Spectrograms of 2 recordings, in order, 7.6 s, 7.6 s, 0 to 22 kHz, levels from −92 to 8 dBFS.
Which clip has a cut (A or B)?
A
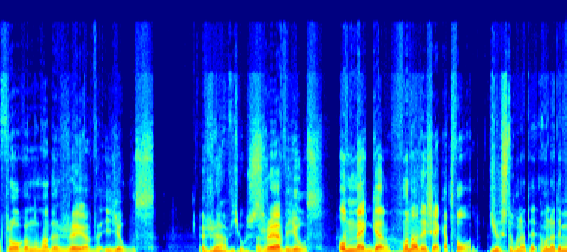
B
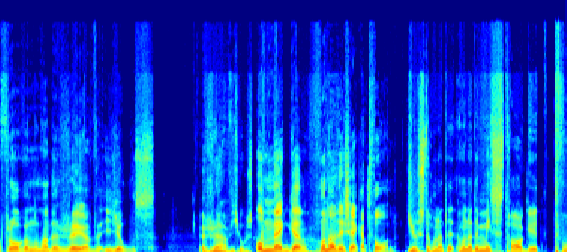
B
